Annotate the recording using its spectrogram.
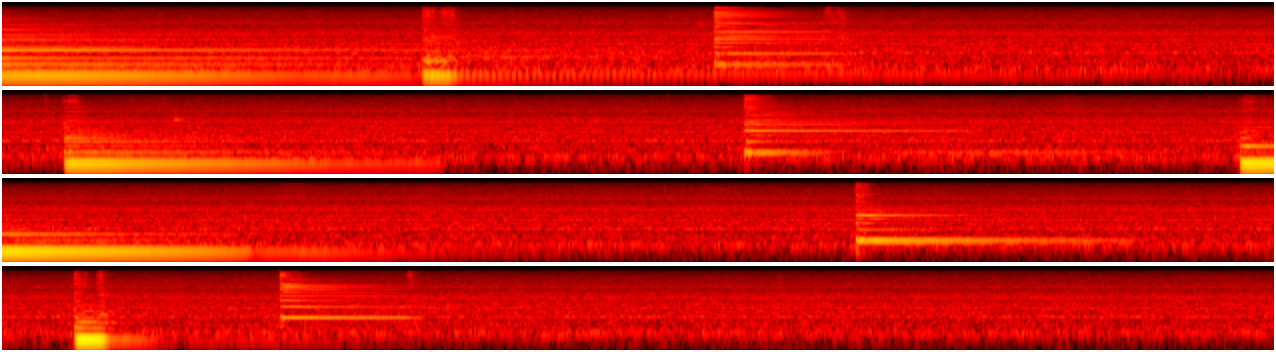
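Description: Electric guitar played slowly: about nine single notes and small chords plucked a few seconds apart, each ringing out and fading over a second or two.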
